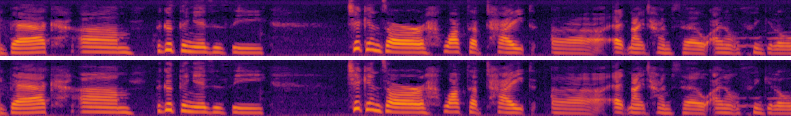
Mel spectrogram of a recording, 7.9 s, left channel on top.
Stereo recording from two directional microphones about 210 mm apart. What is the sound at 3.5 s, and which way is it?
Speech, 10° right (ahead or behind).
